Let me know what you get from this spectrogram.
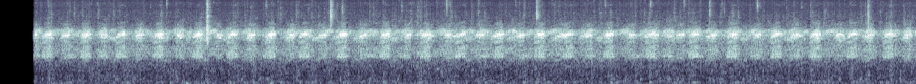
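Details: Frogs croaking at night in the countryside during drizzling rain: a dense chorus of pulsing, mid-high croaks, about three per second, with scattered sharp clicks.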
